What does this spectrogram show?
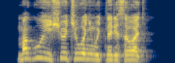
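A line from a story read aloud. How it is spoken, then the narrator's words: Squeaky voice. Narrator (Russian): пропищал я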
